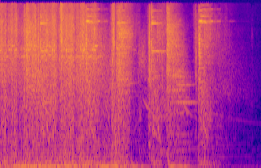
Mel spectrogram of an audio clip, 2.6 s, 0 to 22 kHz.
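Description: Loud, dense volley of gunfire crashing together in a Warhammer 40K tabletop-style video game battle between Orks and Necrons, sustained bursts with booming low end that trail off into a fading tail.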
